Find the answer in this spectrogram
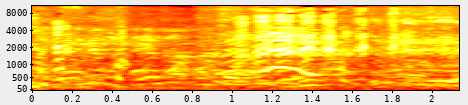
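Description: Several voices talking over one another at once, indistinct chatter with no clear words.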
